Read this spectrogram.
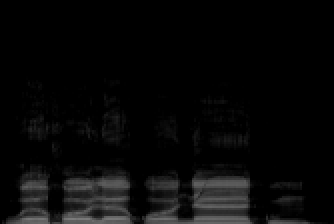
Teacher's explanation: Nun baris atas bunyinya na dipanjangkan dengan kadar dua harakat. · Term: mad asli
